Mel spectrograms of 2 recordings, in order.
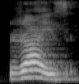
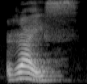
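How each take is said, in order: First: The word ends with a buzzing z sound. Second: The word ends with a hissing s sound.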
